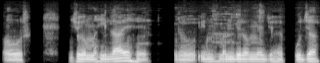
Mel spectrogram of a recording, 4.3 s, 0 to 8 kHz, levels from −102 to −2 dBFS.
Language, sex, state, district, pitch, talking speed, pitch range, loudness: Hindi, male, Uttar Pradesh, Jyotiba Phule Nagar, 100 Hz, 170 wpm, 95-105 Hz, -19 LUFS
